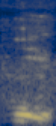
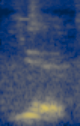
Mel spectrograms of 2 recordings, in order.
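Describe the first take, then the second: First: It begins directly with the vowel, no Y glide. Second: It begins with a Y glide and short i. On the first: The speaker is from the Eastern Ukrainian dialect area. "if you lived in Eastern Ukraine, you'd say Eid, like Yiddish, like just without the Y" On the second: The speaker is from the Lithuanian dialect area. "that's a Lithuanian pronunciation"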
